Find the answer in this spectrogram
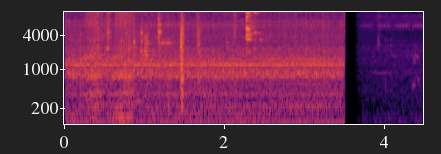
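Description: Hydraulic press running steadily with a low hum and a thin high whine as a leaf-spring blade is worked in it, with one sharp metallic knock about a second and a half in. The sound cuts off abruptly near the end.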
